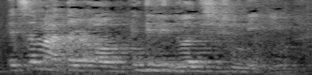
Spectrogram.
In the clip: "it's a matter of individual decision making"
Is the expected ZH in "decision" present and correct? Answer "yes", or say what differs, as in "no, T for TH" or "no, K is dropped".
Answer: no, SH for ZH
